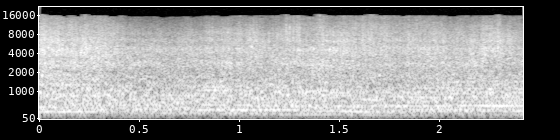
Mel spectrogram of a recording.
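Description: World of Outlaws sprint cars' 410-cubic-inch V8 engines running at racing speed on a dirt oval, a steady engine drone whose pitch drifts slightly as the cars pass.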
